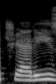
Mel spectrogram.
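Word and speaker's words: cherries: सी एच का उच्चारण च रहता है, नोट डाउन कर लें। च, फिर यहाँ पर है ए करके ई का उच्चारण च, च ए, और डबल आर का उच्चारण र रहता है, र, फिर ई ज का उच्चारण लास्ट में एस के लिए। तो चेरीज हो गया, सी एच ई, चे,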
